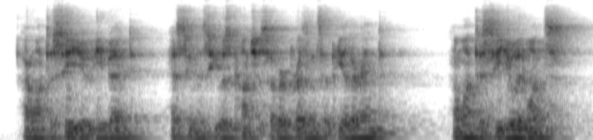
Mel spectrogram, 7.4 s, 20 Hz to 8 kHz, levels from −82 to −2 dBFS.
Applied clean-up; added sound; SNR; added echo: none; none; none; reverberation time 0.9 s.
